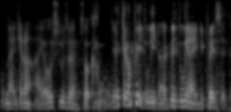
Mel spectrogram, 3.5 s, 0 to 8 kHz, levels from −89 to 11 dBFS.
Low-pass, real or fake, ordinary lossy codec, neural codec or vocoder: none; fake; none; codec, 16 kHz, 2 kbps, X-Codec, HuBERT features, trained on balanced general audio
